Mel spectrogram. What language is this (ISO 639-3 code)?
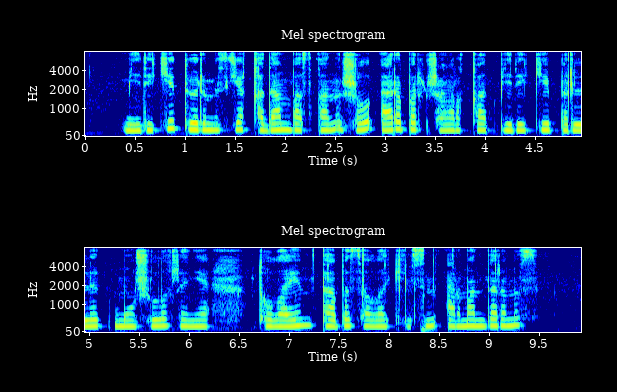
kaz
